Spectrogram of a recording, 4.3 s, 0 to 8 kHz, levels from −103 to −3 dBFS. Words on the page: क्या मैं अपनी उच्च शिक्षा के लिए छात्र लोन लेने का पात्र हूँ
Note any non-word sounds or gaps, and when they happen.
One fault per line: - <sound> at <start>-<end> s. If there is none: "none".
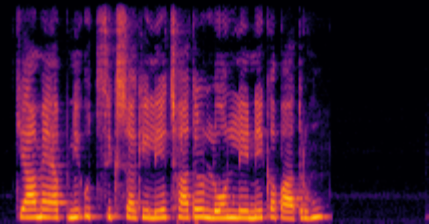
none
